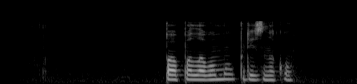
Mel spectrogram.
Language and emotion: Russian, neutral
